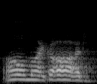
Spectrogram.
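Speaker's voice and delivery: high, startled oh my god; surprised. Real, not acted. Streamer reacts to the screen, high and surprised. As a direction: caught off guard by what he sees.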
